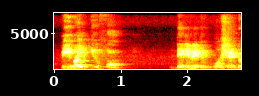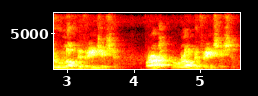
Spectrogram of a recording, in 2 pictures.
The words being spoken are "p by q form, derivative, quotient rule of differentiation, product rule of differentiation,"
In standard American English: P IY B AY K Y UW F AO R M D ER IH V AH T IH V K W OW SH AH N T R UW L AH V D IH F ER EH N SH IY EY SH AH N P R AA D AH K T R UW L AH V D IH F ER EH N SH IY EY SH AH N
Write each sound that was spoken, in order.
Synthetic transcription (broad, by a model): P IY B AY K Y UW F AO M D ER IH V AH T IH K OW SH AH T R UW L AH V D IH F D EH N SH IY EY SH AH N P R AA D AH K T R UW L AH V D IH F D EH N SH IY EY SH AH N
